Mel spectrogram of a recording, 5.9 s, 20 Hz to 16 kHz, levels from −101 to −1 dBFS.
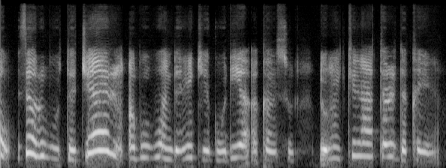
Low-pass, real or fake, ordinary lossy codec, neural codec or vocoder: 14.4 kHz; fake; none; codec, 44.1 kHz, 2.6 kbps, DAC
